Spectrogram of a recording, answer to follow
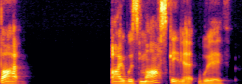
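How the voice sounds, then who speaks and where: A woman speaks at a fairly slow pace, her pitch very deep and low, with vocal fry. The recording is very clean, the background silent. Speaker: holistic empowerment coach. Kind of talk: interview answer.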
